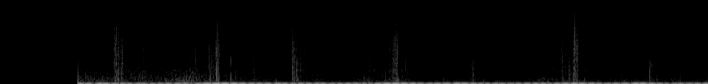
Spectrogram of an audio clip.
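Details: After a brief silence comes steady vinyl surface hiss, broken by irregular crackles and sharp pops, with no animal voice.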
